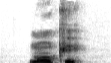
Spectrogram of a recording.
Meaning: my ass (indicator of disbelief)
- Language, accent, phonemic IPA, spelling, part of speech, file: French, France, /mɔ̃ ky/, mon cul, interjection, LL-Q150 (fra)-mon cul.wav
